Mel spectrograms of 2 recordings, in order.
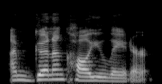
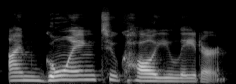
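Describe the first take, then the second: First: "Going to" is squeezed into "gonna". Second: Each word of "going to" is said fully. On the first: "how many Americans will say this in fast speech" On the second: "you can absolutely say"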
